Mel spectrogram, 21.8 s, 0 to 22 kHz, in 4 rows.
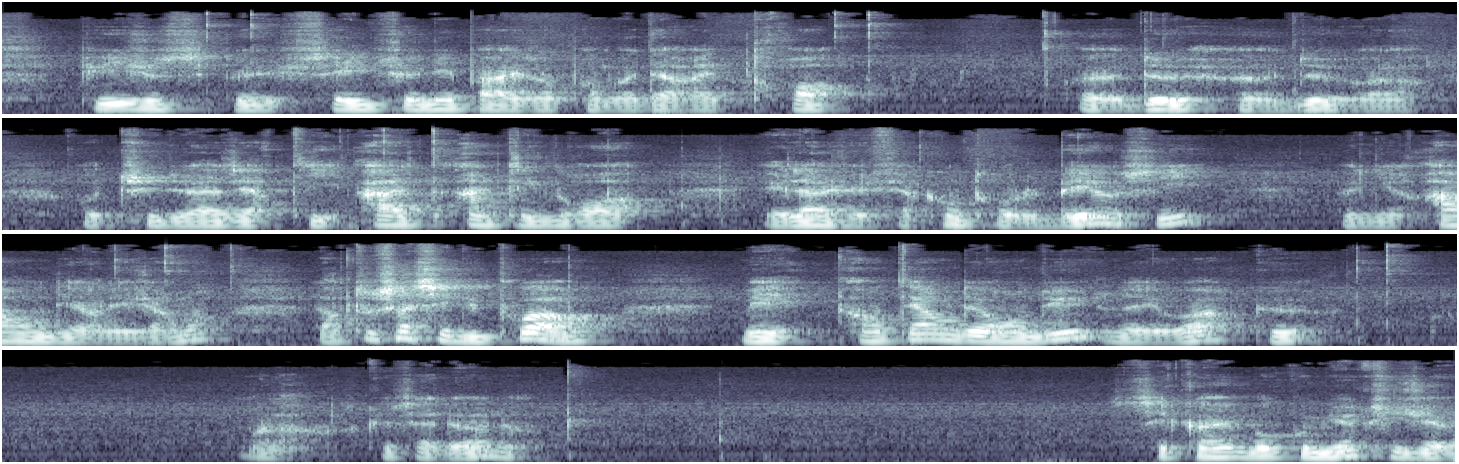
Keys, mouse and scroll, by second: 0.8 alt+right click, 2.5 3, 3.2 right click, 4.4 1, 4.9 2, 6.9 alt+right click, 7.8-9.0 middle drag, 9.0 ctrl+b, 11.9 Tab, 12.3-16.1 middle drag, 16.1 click, 18.6-21.6 middle drag.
